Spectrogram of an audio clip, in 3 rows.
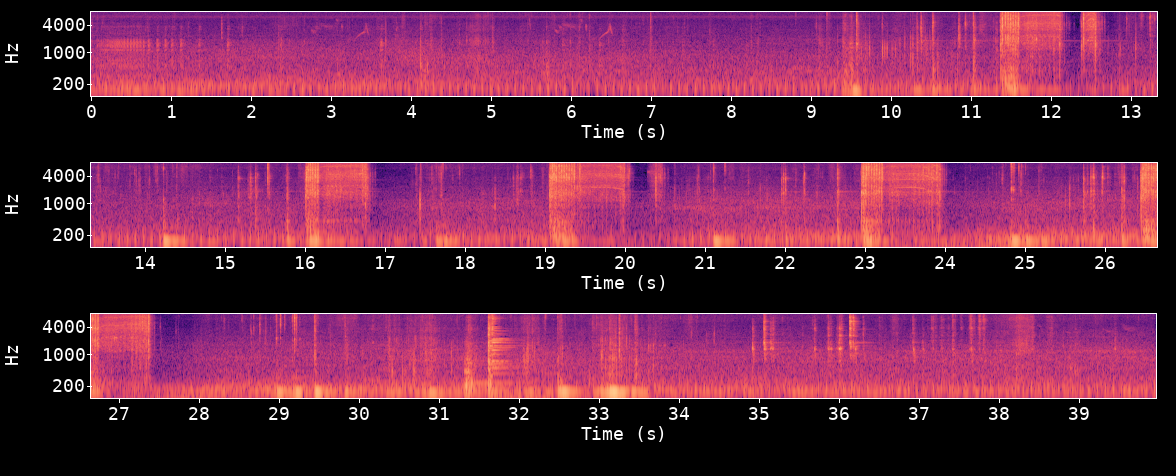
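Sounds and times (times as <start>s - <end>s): impact wrench hammering: 29.0s - 29.6s, 31.6s - 33.8s
metallic clicks of hand tools: 29.0s - 29.6s.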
